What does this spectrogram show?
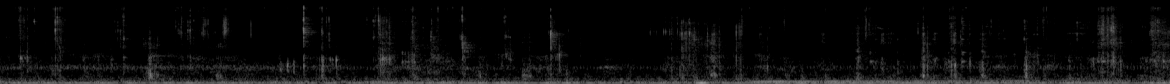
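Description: Close-up crunching and chewing of a hot dog topped with crushed chips: many small crisp crackles as the chips break between the teeth. A low steady hum runs for a few seconds in the second half.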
